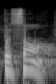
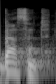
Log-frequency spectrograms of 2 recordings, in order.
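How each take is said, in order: First: The name is said with a French pronunciation. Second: The name is said with a Southern US pronunciation. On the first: "with a French Basson" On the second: "That's what those folks in South Carolina do"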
